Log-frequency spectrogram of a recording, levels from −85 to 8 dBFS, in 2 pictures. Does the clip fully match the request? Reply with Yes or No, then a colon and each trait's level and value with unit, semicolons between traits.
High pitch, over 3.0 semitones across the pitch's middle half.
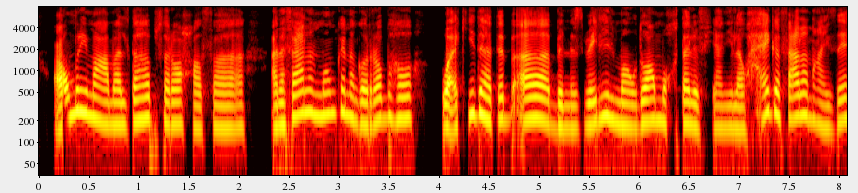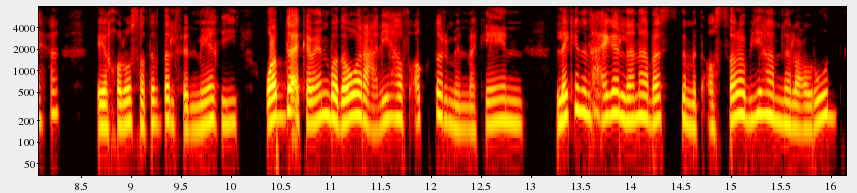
Yes: high, 195 Hz; average, 3.9 semitones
